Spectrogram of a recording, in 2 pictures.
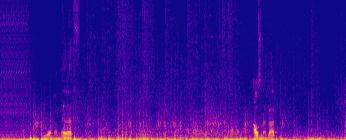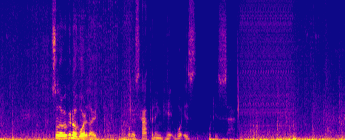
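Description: Missiles whoosh as a swarm of them is launched.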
